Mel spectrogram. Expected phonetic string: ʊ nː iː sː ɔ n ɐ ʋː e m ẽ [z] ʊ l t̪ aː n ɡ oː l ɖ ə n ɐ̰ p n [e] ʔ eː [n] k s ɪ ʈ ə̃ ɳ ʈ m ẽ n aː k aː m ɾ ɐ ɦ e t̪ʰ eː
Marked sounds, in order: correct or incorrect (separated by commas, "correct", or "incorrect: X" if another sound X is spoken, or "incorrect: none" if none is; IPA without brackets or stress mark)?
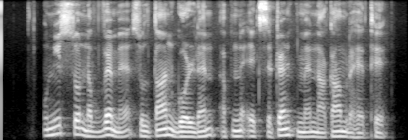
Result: incorrect: s, correct, incorrect: none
